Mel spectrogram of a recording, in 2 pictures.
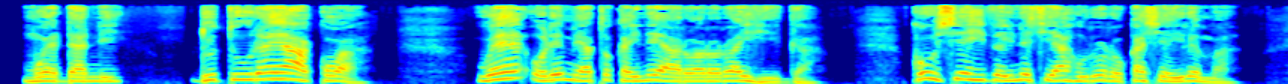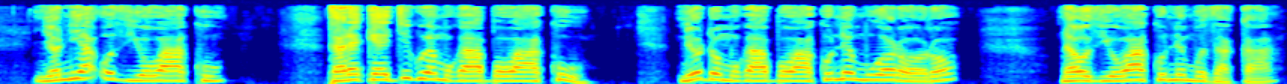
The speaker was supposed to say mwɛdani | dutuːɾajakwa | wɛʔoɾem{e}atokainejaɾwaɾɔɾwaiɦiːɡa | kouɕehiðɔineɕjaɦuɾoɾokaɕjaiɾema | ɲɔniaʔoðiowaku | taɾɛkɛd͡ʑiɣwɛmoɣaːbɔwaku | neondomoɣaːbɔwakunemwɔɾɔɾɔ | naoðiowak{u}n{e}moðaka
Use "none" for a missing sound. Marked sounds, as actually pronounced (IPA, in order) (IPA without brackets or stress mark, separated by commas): e, u, e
